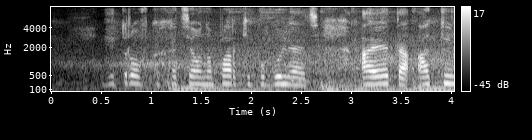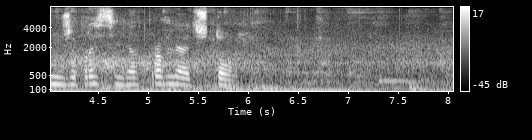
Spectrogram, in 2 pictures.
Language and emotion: Russian, neutral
